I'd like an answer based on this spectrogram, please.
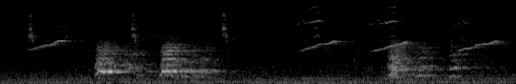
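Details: Siberian Husky barking on 13 March 2021 at 4:17 pm: two loud, harsh barks about a second apart, with rising, chirpy bird calls before and after.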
